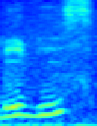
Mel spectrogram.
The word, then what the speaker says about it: Lévis: une ville qui s'appelle lévis je vois que ça se prononce comme ça où les vies bref et c'est juste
